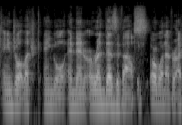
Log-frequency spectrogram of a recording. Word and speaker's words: Rendezvous: This is, oh yeah, the one I couldn't pronounce. It's Rendezvous, right?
